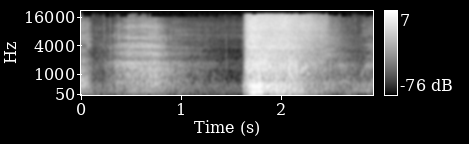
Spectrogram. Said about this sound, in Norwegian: Eh, så er det sånn at det ligger stille og rolig, men med en gang jeg blåser på det, så er det Så dere det? Nå skal jeg blåse så hardt jeg kan.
